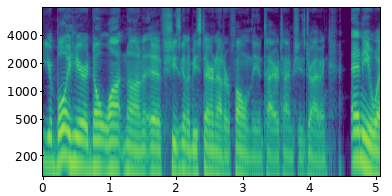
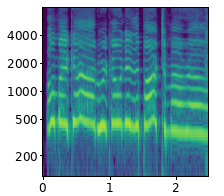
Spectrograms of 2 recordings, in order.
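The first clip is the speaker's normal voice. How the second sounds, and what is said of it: Imitates a young woman's chatty voice. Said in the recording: “referring to these chicks that are driving and imitating what they're...”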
